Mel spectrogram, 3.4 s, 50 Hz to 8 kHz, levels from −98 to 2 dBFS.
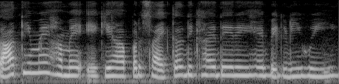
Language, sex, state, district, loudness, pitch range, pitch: Hindi, female, Bihar, Begusarai, -27 LUFS, 245-270 Hz, 260 Hz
